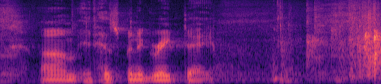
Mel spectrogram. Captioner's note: applause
